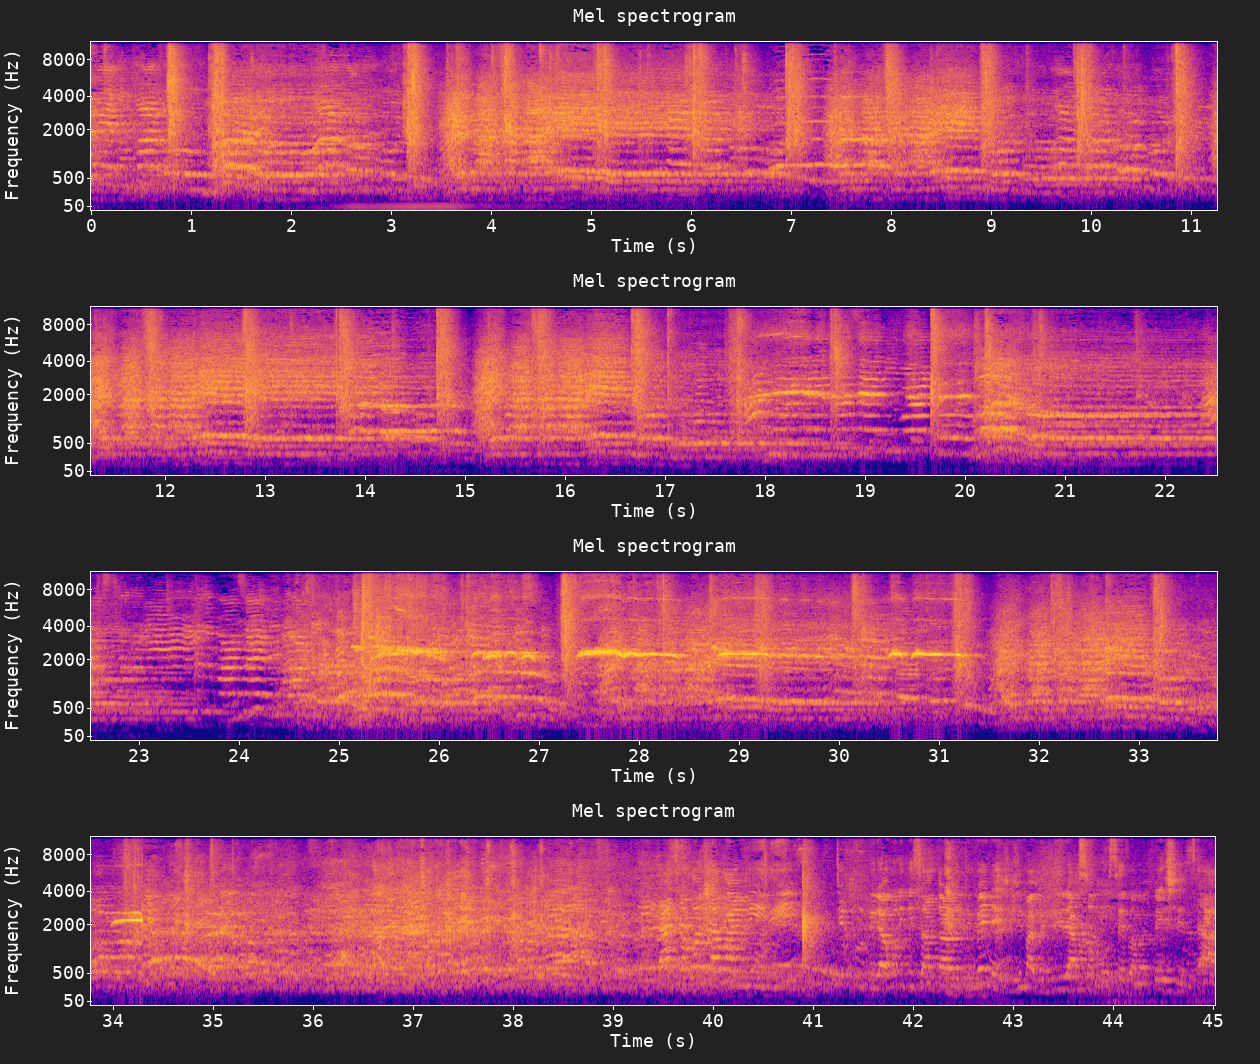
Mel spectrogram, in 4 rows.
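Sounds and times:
people clapping hands: 0.0 - 22.0, 24.5 - 41.5, 42.3 - 42.6
group singing without instruments: 0.0 - 41.5.

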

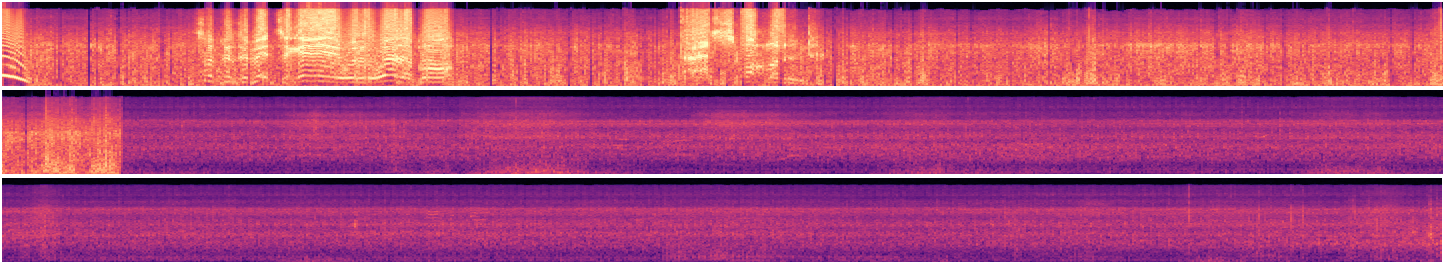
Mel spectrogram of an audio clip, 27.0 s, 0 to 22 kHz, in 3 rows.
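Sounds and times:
wind buffeting microphone: 0.0 - 10.3, 11.4 - 13.2, 14.4 - 15.7, 17.0 - 18.0
motorcycle low hum: 0.0 - 27.0.

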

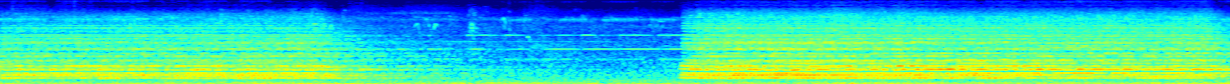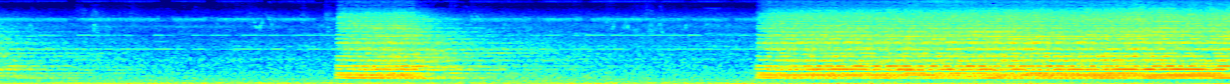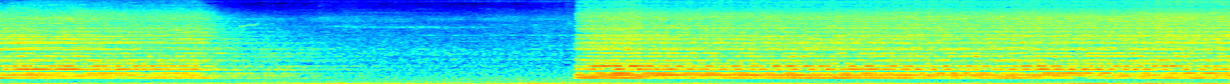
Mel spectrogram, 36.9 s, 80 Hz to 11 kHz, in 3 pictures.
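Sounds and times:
train air horn blasts: 0.0 - 4.1, 6.8 - 13.0, 15.6 - 17.5, 19.8 - 28.0, 30.3 - 36.9
low train rumble: 0.0 - 36.9.

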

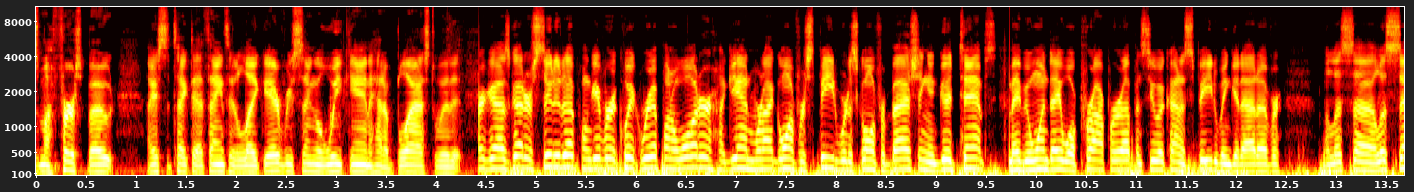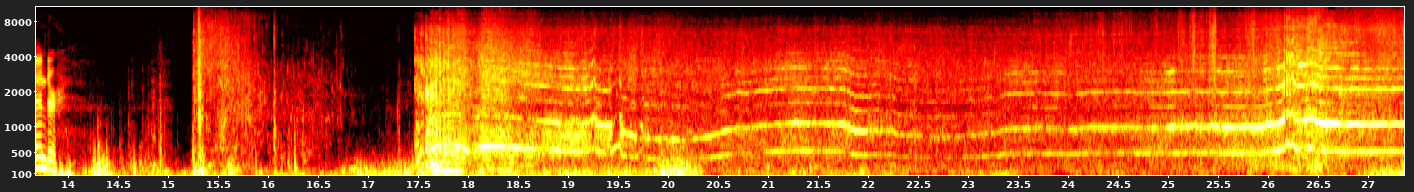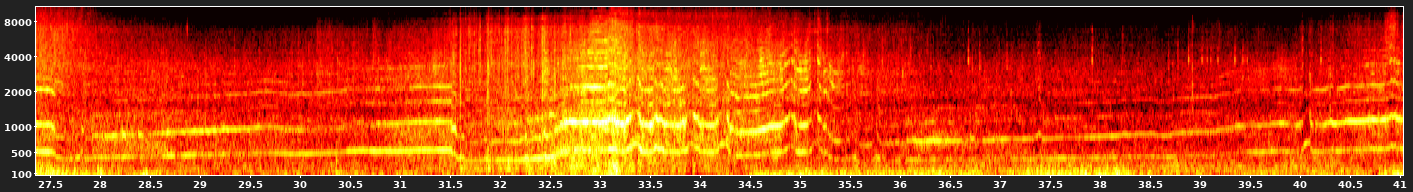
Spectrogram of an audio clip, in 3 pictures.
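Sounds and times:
boat splashing into water: 15.2 - 16.8, 17.4 - 37.3
model boat motor whining: 17.4 - 41.0.

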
